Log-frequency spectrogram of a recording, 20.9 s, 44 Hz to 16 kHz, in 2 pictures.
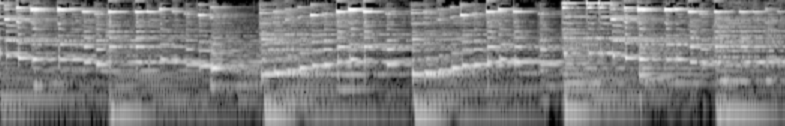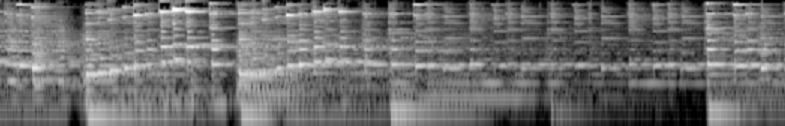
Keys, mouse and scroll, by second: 13.9-14.7 scroll up 1, 14.7-17.1 middle drag, 19.4 click.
